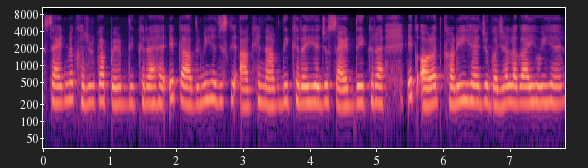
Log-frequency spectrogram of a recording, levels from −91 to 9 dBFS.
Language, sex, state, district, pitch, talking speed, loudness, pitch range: Hindi, female, Chhattisgarh, Korba, 220 Hz, 235 wpm, -19 LUFS, 215-230 Hz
